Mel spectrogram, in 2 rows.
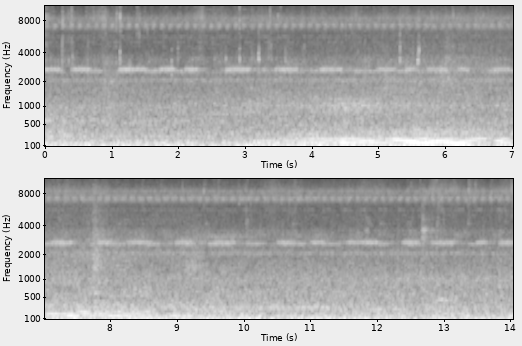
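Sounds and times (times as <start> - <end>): passing vehicle engine hum: 3.2 - 7.7.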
